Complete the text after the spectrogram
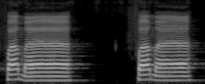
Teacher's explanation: میم کے اوپر زبر ہے اور آگے الف ہے تو اس کو ایک الف کے برابر کھینچیں گے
